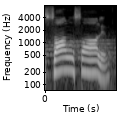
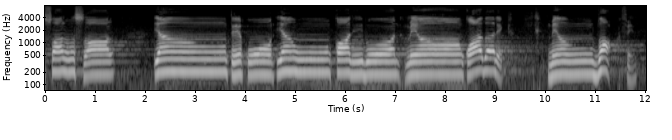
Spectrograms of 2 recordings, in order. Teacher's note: Maka dengungnya adalah dibaca tafkhim, tebal. Ya, gunahnya dengungnya mempunyai tempo tafkhim, ya, tebal.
